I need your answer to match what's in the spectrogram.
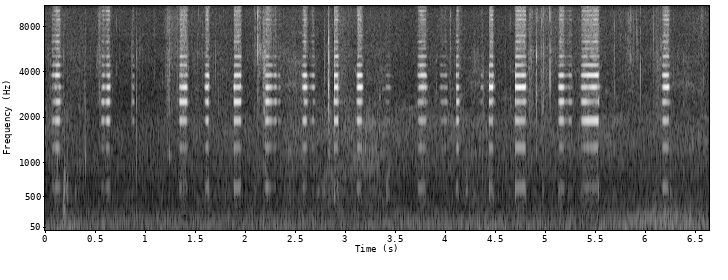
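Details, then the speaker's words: Blisstool v3 metal detector on a ploughed field with the gain increased to over-amplify the ground: sharp irregular spitting, crackles and chirps over hiss, a noisier chattering response; beginners are advised not to over-amplify. "can you hear the difference in this machine now? It's a little bit noisier now. Okay, because I've amplified that ground some more, so it's just doing what I've asked it to do."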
